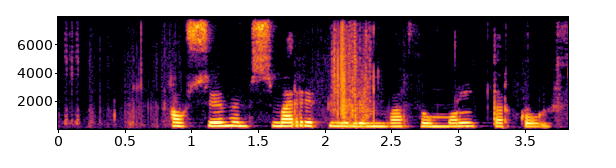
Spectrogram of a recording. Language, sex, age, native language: Icelandic, female, 20-29, Icelandic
